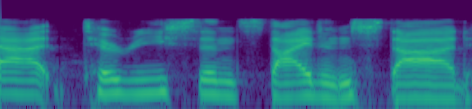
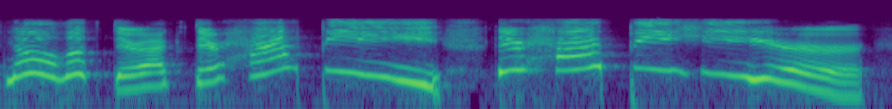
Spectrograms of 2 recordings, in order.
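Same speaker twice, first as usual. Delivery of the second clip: mock cheerful insistence; 14 semitones higher than usual. Acting propagandists insisting prisoners are happy.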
